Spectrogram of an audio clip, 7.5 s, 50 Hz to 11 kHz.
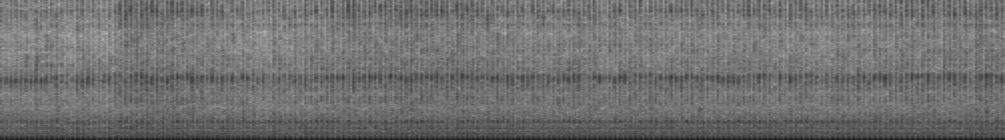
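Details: Lawn tractor with a dead battery reading 9 volts, started on a jumper pack: the small single-cylinder engine catches and settles into a steady, even putter with no stumbling; normal running.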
